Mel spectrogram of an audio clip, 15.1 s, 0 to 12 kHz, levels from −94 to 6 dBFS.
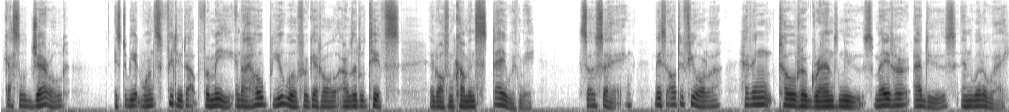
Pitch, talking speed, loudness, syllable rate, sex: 130 Hz, 170 wpm, -19 LUFS, 4.4 syllables/s, male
